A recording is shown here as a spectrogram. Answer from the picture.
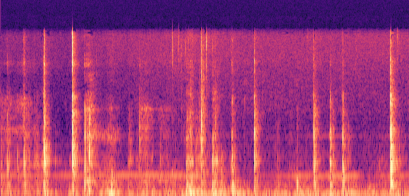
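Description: Irregular small plastic clicks, taps and scrapes of a cable plug being fumbled against the communication port of a Victron MPPT solar charge controller, the plug not yet going in. A faint steady hum runs underneath for part of the time.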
